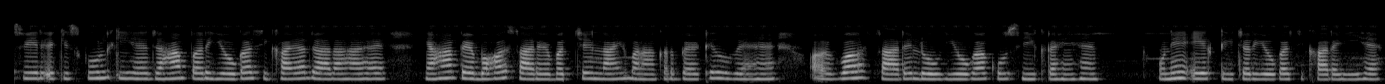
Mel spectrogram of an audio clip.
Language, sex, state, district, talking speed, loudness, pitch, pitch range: Hindi, female, Uttar Pradesh, Etah, 165 wpm, -30 LUFS, 255 Hz, 245-270 Hz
